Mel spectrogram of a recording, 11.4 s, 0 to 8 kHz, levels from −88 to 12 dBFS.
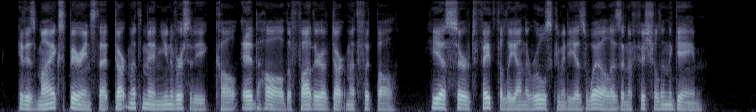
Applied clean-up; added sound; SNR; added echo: neural mask model Resemble Enhance denoiser.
